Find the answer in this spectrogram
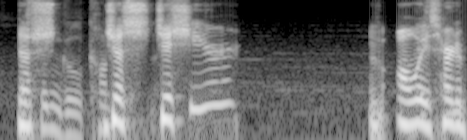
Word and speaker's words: Justiciar: Justiciar? I've always heard it pronounced Justicar.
